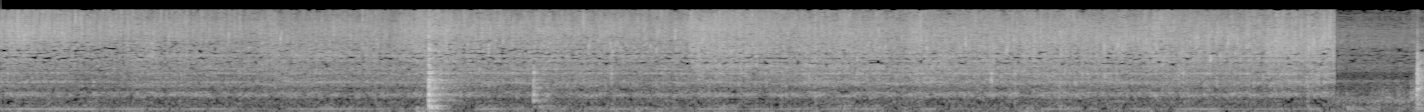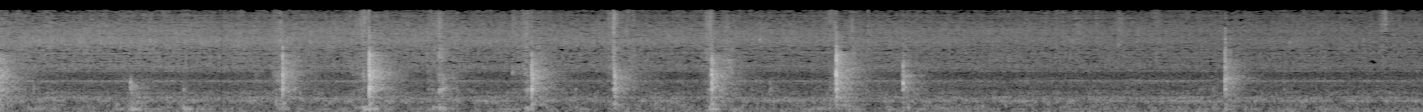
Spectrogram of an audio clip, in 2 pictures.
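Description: Chicken pieces sizzling as they go into hot olive oil in a stainless steel pressure cooker, a steady loud sizzle with a knock about four seconds in. It cuts off suddenly about halfway, giving way to a kitchen knife cutting a red bell pepper on a bamboo board: about ten sharp, irregular taps of the blade on the wood.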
